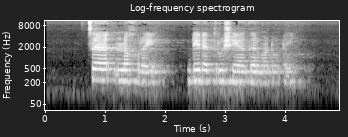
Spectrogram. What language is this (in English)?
Pashto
